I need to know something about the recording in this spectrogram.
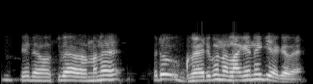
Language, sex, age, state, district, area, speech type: Assamese, male, 18-30, Assam, Majuli, urban, conversation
